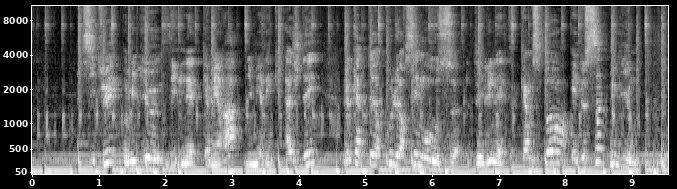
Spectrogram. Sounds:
Speech, Music

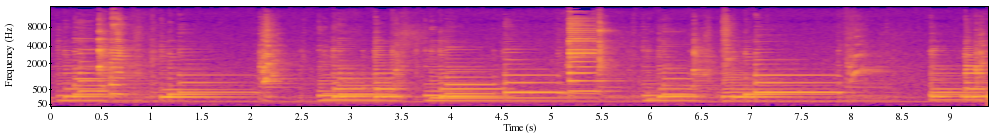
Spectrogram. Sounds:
Music

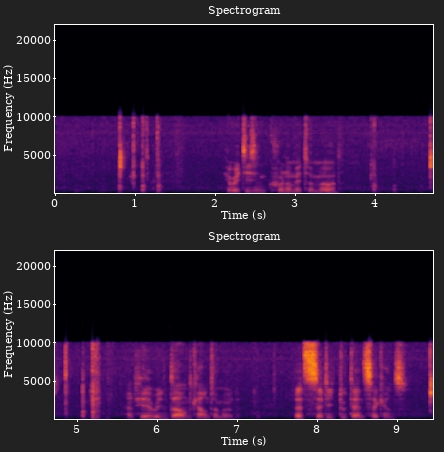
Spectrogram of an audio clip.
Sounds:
Speech

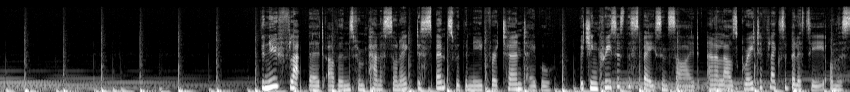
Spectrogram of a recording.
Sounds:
Music, Speech

